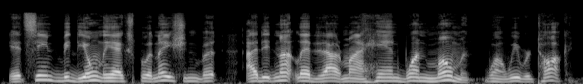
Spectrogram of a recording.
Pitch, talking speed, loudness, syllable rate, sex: 150 Hz, 235 wpm, -18 LUFS, 6.0 syllables/s, male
